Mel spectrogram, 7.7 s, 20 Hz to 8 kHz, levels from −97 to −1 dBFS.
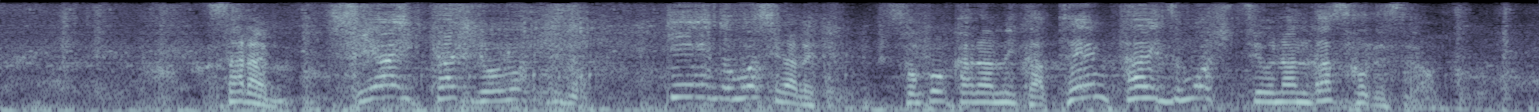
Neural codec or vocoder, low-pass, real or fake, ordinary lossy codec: codec, 16 kHz, 1.1 kbps, Voila-Tokenizer; 7.2 kHz; fake; AAC, 32 kbps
